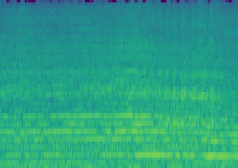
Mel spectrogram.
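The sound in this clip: Motorbikes that have been de-restricted rev and idle at a bus depot, making a loud, steady engine drone with a rough buzzing tone that holds throughout, with no voices.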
